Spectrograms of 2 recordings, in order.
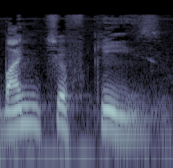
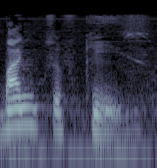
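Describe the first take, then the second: The two takes are said the same way.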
